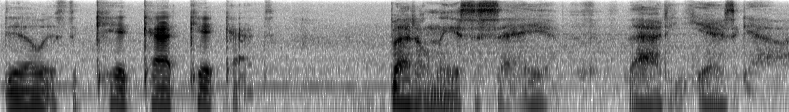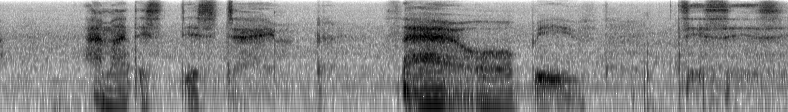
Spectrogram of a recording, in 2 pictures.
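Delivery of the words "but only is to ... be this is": unvoiced secretive whisper. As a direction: hush it like a secret. Whispered narration in toy play.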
